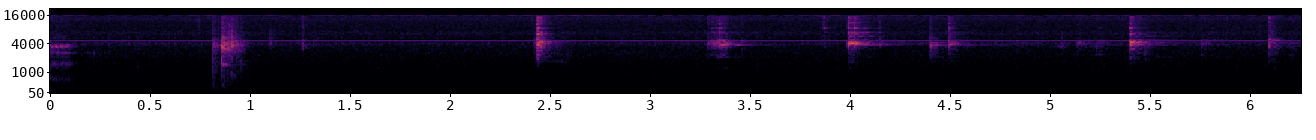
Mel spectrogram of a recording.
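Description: Aluminium foil over a hookah bowl being punctured with a hole-poking tool: about six short, sharp clicks at irregular intervals, over a faint steady high whine.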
